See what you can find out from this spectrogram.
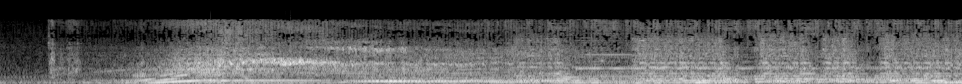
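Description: A car engine revs hard and tires squeal as the vehicle skids and speeds off, the loud roar sustained with sliding pitch sweeps and continuing road noise, no voices.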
